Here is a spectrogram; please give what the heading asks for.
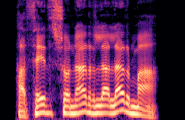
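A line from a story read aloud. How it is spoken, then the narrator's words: Sentry shouting. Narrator (Spanish): se oyó gritar a un centinela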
